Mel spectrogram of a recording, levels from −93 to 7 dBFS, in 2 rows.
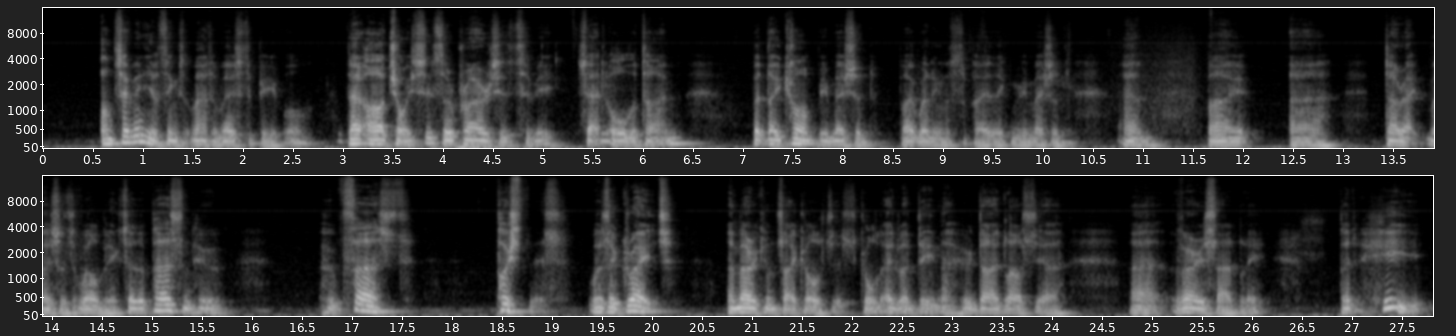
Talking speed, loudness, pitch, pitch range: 150 wpm, -28 LUFS, 95 Hz, 80-115 Hz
